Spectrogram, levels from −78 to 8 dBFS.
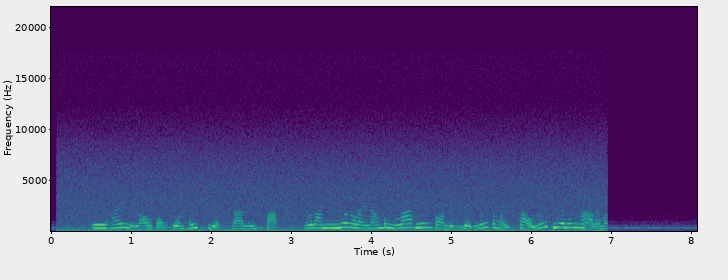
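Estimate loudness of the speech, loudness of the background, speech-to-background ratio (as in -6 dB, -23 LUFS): -21.0 LUFS, -36.0 LUFS, 15.0 dB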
